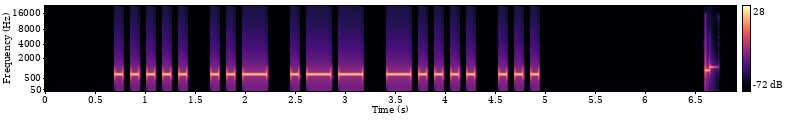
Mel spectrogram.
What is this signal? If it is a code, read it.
Morse code, heard as a keyed tone, about 15 wpm, 700 Hz. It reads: 5UW6S
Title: Five Challenging Letter-Number Combinations 15wpm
